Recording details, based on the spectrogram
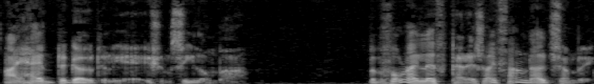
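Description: An actor playing a reflective police detective, recounting a past case in a measured way for a radio drama. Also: male voice, fairly low pitch, wildly swooping pitch, fairly bright tone, husky, no echo, exaggerated voice. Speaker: detective narrator. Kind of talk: old radio drama storytelling.

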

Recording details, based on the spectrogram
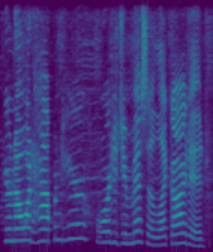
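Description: An extremely high, bright little cartoon mouse acted by a woman, kindly and eager to help. He speaks politely with lively swings in pitch, over background music. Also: brisk, heavily acted. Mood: friendly, concerned. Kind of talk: comic dub voice acting. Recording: music under the voice.

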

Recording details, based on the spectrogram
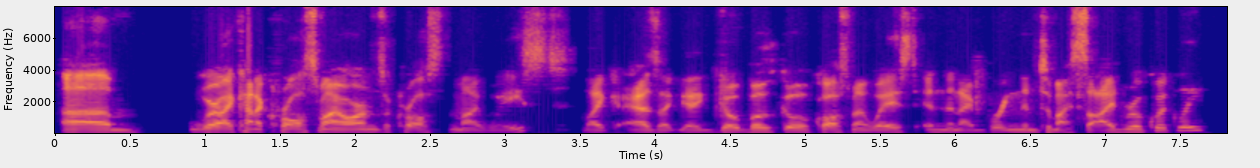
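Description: Casting: mid-pitched male player, chatty and a little unsure, dry close sound. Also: fairly even intonation, normal speed, few pauses, fairly bright tone, no room sound. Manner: rambling, hesitant, laughs easily. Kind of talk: casual tabletop roleplay chat.

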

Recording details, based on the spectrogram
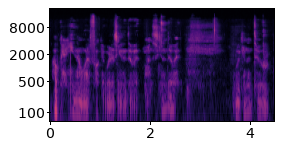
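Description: A low-voiced gamer gives hushed commentary on a horror game, full of gravelly fry. The delivery is nervous and reluctant, often sinking into a breathy whisper as they mutter to themself. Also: fast talker. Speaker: solo gamer.

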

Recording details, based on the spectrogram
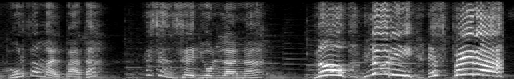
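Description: A high, swooping cartoon kid, played by a woman, dramatic and anxious, with a Latin American accent. Music runs behind the voice. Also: wildly swooping pitch, slow pace, pushed and bright, exaggerated voice. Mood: alarmed. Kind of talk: Spanish-language cartoon comic fandub.

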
